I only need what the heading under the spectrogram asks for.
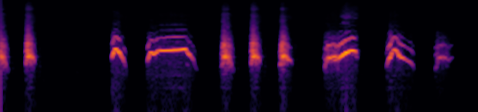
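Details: Zebra, African savanna: sharp broadband barks mixed with an extended flat, nasal call and falling harmonic yelps. The short outbursts arrive about every couple of seconds, with silence around them.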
